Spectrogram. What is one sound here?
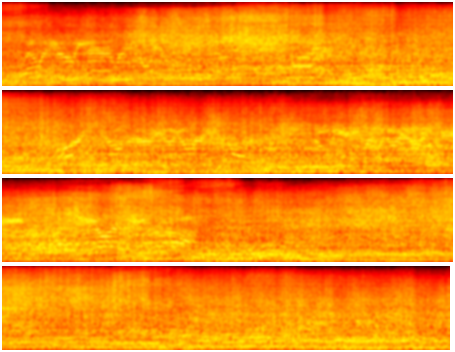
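Engines rev up and down as cars slide through the turns.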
